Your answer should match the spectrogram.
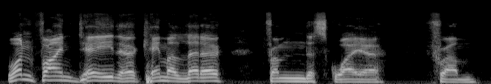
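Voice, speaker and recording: A man playing a reflective narrator who recalls a sea adventure in measured radio play storytelling. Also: on the high side, no echo.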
